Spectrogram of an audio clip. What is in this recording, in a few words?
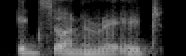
"exonerate", Indian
